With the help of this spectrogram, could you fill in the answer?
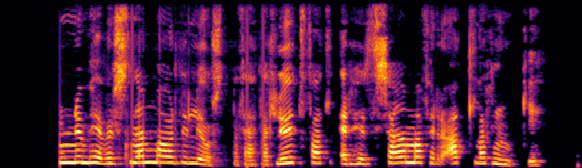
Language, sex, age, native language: Icelandic, female, 20-29, Icelandic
